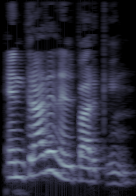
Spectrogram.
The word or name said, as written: entrar en el parking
